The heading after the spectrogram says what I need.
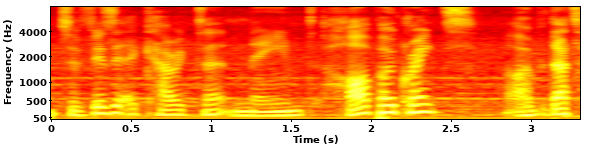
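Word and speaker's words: Harpocrates: of the game to visit a character named Harper crates that's how you pronounce it that's how you spell it Anyway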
